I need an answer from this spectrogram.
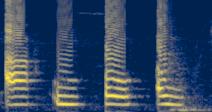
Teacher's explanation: चार वर्ण आहेत हे आ उ ओ औ हे चार वर्ण जेव्हा आपण उच्चार करत असतो तेव्हा जिभेचा मागचा म्हणजेच पश्च भाग हा थोडा वर उठतो आणि वर्णाचा उच्चार होतो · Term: पश्च स्वर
